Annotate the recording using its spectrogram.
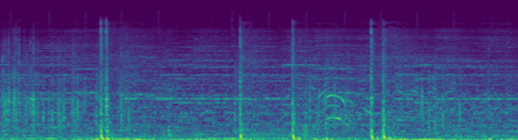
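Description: Aerial fireworks shells bursting overhead: about five sharp bangs at irregular intervals, two of them close together near the end, over a steady low rumble.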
